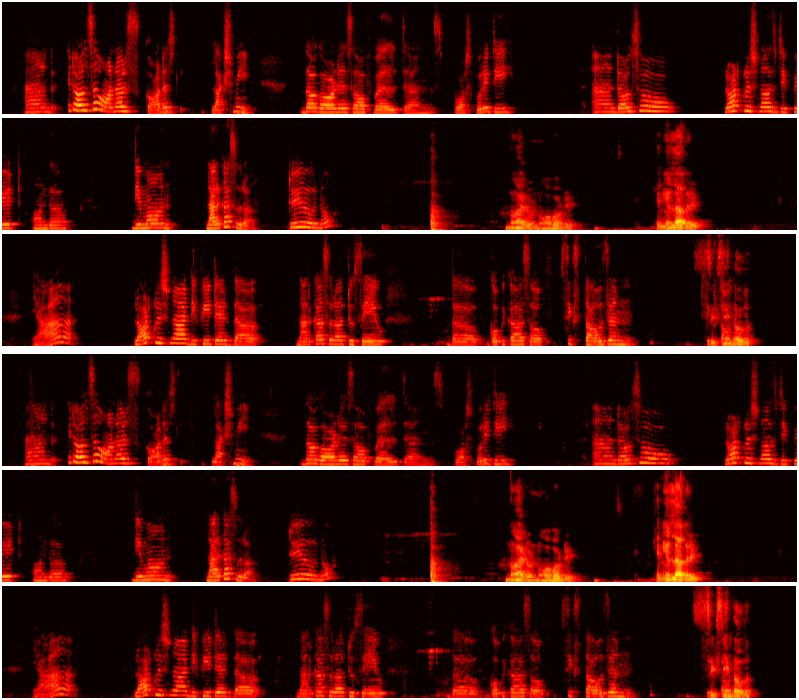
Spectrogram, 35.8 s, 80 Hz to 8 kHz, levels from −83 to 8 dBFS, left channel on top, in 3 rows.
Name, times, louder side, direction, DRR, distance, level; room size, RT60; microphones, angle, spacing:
voice 1, 0.3-2.6 3.1-3.7 4.5-7.6 8.9-10.0 10.8-12.1 12.4-12.9 13.9-14.5 15.0-15.7 16.2-16.9 24.3-25.0 25.8-27.7 28.3-29.6 30.5-32.0 32.2-33.3 34.4-35.1, left 2 dB, 40° left, 0.5 m, -36 dB
voice 2, 19.5-20.5 21.7-22.4 34.4-35.1, right 3 dB, 70° right, 0.5 m, -27 dB
4.2 x 3.5 x 2.3 m
head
